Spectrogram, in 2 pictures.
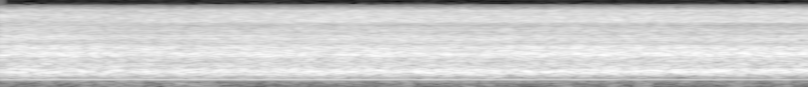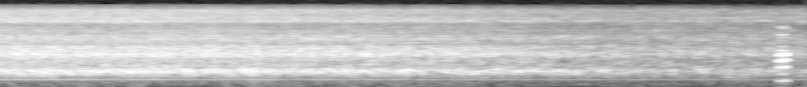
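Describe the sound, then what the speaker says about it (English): A handheld heat gun blows hot air at a craft table with a steady, loud, even whoosh. It runs for about seven seconds, fades as it switches off and ends with a small click. No one speaks. "turning on the heat gun"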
